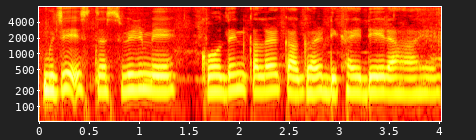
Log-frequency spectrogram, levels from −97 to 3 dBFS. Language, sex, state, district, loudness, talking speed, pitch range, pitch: Hindi, female, Arunachal Pradesh, Longding, -14 LUFS, 180 wpm, 185-200 Hz, 190 Hz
